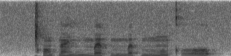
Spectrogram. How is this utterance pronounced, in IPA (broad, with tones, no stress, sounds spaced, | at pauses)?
ǀʰ õ˧ p ɾ ɛ̃˧ ɲ mː ɛ˧ f mː ɛ˧ p mː ũ˥ kʼ o˩˥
